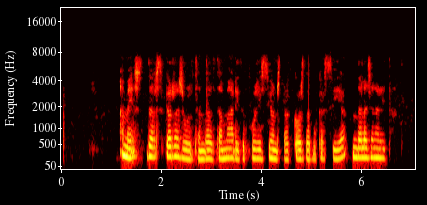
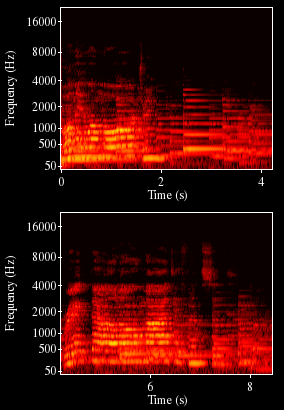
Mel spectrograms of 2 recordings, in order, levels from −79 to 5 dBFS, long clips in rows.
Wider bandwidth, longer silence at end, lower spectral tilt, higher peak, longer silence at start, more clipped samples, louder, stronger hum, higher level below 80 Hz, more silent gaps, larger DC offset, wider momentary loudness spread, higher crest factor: second, 7.6 kHz vs 12 kHz; first, 0.6 s vs 0 s; about the same, -6.5 dB/octave vs -6.5 dB/octave; first, -2 dBFS vs -14 dBFS; first, 1.15 s vs 0 s; neither; first, -20 LUFS vs -30 LUFS; neither; first, -60 dBFS vs -66 dBFS; neither; neither; second, 9 LU vs 16 LU; about the same, 18 dB vs 16 dB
